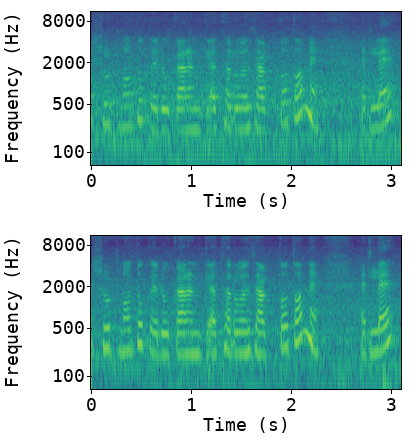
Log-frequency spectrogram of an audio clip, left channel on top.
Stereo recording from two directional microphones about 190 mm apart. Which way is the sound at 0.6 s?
35° right (ahead or behind).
